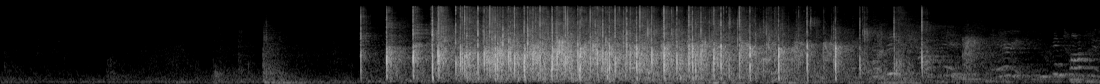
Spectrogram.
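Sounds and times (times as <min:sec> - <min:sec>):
audience applauding: 0:03.6 - 0:09.9.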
